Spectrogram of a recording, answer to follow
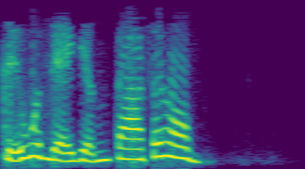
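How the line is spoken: Young woman, smiling. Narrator (Vietnamese): Thiếu nữ mỉm cười nói

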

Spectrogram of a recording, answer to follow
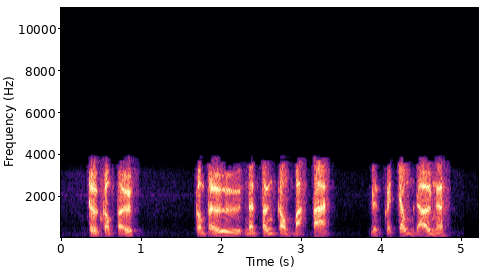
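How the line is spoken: Low voice. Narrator (Vietnamese): Dương Tiêu hạ giọng nói

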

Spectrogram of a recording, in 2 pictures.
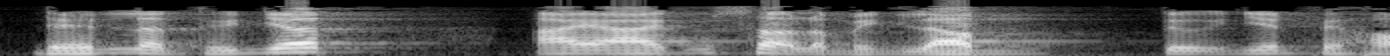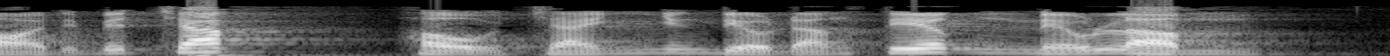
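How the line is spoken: Hearty laughter. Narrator (Vietnamese): Hồ Thiết Hoa bật cười ha ha

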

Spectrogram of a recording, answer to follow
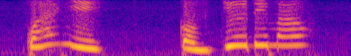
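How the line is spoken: Shouting. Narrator (Vietnamese): Tiểu Long Nữ quát

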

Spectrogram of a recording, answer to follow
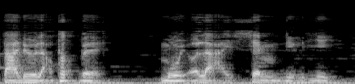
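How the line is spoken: Soft words. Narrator (Vietnamese): khẽ bảo Tô Như

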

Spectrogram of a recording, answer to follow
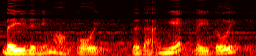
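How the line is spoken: Cold reply. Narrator (Vietnamese): Jean trả lời lạnh lùng

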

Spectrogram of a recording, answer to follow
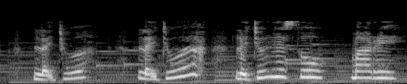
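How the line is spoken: Muffled trembling stammer. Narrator (Vietnamese): cô ta úp mặt vào tường nói lắp bắp, giọng run run

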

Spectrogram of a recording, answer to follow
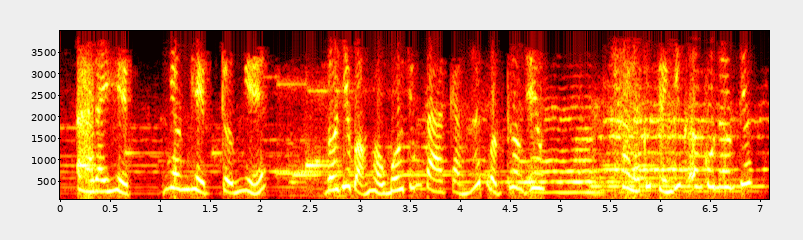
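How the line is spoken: Trembling voice. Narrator (Vietnamese): Chú Chỉ Nhược đứng dậy run run nói

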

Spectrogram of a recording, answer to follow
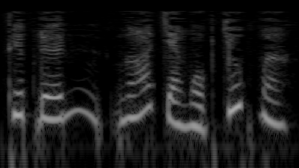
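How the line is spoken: Smiling speech. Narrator (Vietnamese): Tiểu Long Nữ mỉm cười, nói

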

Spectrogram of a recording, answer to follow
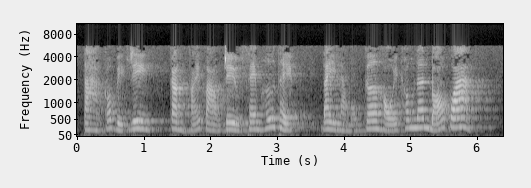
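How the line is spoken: Sighing. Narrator (Vietnamese): Hàn Tín thở dài

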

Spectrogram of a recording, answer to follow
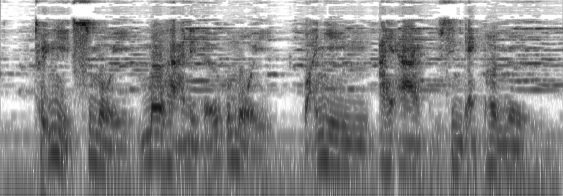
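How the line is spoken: Soft reply. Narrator (Vietnamese): Thương Tùng đạo nhân khẽ đáp

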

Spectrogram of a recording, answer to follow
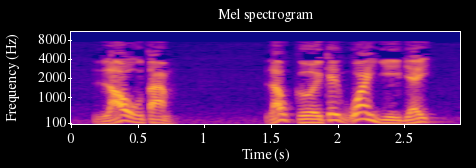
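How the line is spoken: Shouted. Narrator (Vietnamese): Đinh Bất Tứ quát lên

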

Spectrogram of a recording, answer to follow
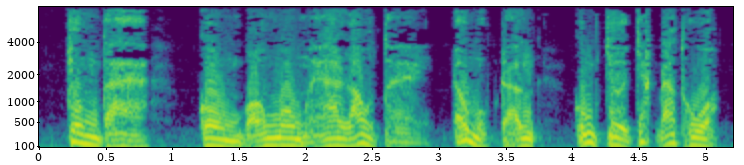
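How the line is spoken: Hoarse, defiant. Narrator (Vietnamese): Người nói tiếng khàn khàn dường như không phục, gã nói

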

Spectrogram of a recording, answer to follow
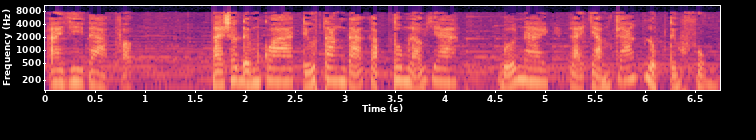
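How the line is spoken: Embarrassed monk, sighing mutter. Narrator (Vietnamese): Nhà sư chất phác thẹn quá, buông tiếng thở dài, miệng lẩm bẩm

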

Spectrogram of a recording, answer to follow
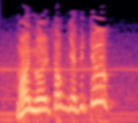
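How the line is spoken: Desperate loud shout. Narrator (Vietnamese): Đồ Nhĩ Bố Thanh thầm kêu khổ, biết đã trúng kế địch nhân, quát lớn

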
